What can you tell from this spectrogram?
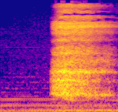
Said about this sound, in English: So if you would just breathe out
